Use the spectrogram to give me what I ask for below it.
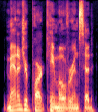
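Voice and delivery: plain reading voice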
